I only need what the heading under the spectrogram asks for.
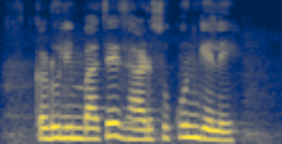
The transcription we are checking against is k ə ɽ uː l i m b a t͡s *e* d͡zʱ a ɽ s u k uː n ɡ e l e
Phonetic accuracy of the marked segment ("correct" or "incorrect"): correct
